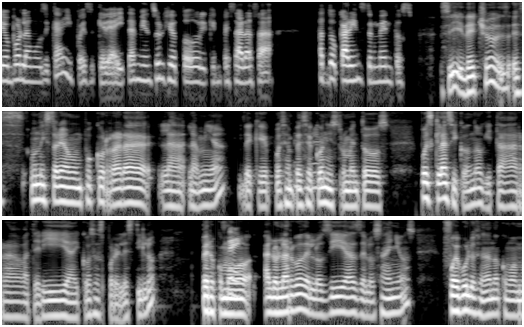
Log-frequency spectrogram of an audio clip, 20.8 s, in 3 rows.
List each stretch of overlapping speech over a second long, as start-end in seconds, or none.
none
